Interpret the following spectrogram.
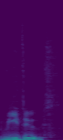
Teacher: the second syllable is stressed so the first syllable is unstressed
